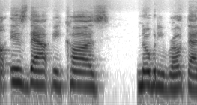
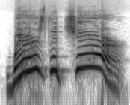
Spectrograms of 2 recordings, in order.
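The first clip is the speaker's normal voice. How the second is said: frantic, swooping, shrill scream, very high; 13 semitones higher, 7 dB louder than usual. Retelling standing up and screaming a question: retelling a scream. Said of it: "I screamed".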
